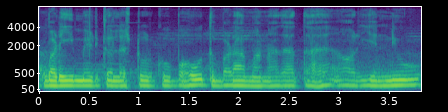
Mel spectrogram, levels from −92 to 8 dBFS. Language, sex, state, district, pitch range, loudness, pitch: Hindi, male, Bihar, West Champaran, 130-135 Hz, -16 LUFS, 130 Hz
